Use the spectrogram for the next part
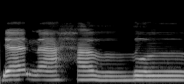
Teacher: Lamnya di akhir tasydid, jadi sedikit ditambahkan panjang lamnya.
